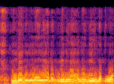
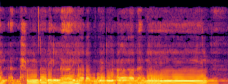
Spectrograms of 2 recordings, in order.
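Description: First: The phrase is recited quickly and hurriedly. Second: The phrase is recited slowly and in measured fashion. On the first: The speaker calls it wrong. "لا هذا ... بسرعة يقرأ" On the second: The speaker calls it right. "قال ترتيلا"

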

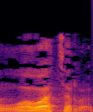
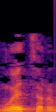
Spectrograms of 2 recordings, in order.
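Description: First: The first vowel is a, as in watr. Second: The first vowel is i, as in witr. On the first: "بفتح الواو" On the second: "بكسر الواو"

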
